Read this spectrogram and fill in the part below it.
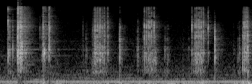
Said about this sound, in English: A manual advanced camera. Or that is an Olympus camera.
